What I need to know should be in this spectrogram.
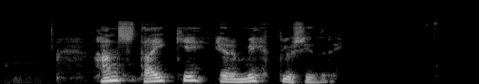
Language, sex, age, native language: Icelandic, male, 50-59, Icelandic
